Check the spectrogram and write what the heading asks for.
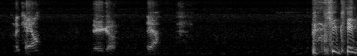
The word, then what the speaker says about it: Mikal: And then we get to Michael Bridges' volume over the last, Hey, Ben, how do you spell his name? What? How do you spell Mikal Bridges' name? Mikal. How do you say his name? Mikal.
